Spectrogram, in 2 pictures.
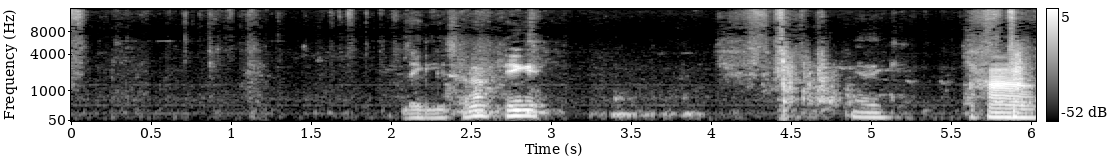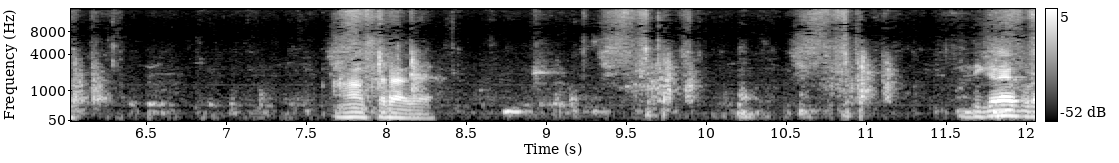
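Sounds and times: hand rubbing paper on floor: 0:10.5 - 0:12.0.

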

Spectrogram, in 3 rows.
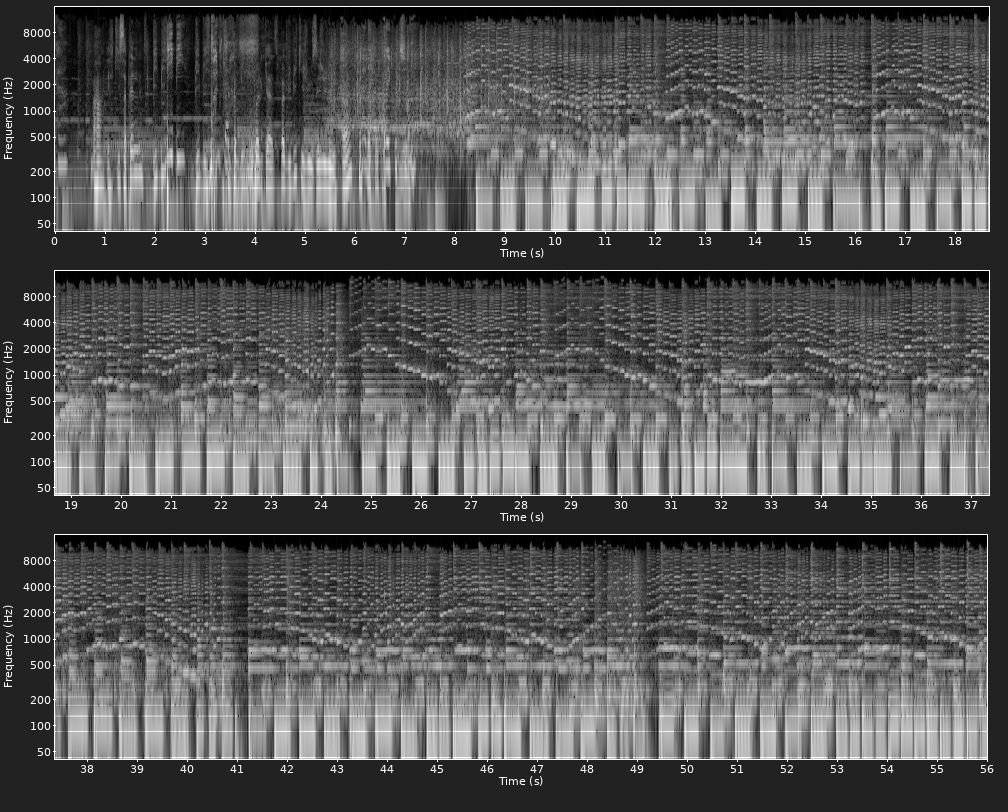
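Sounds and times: accordion playing polka: 0:01.1 - 0:56.0.

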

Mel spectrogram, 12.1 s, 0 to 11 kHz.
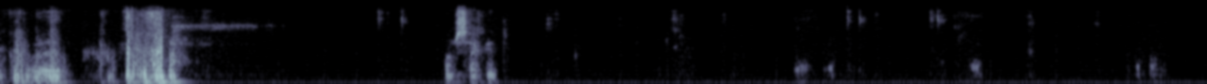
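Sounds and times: faint computer mouse clicks: 0:08.4 - 0:09.6.

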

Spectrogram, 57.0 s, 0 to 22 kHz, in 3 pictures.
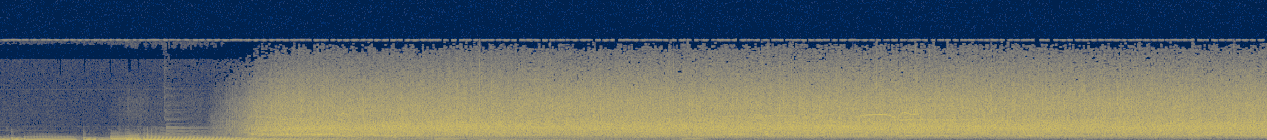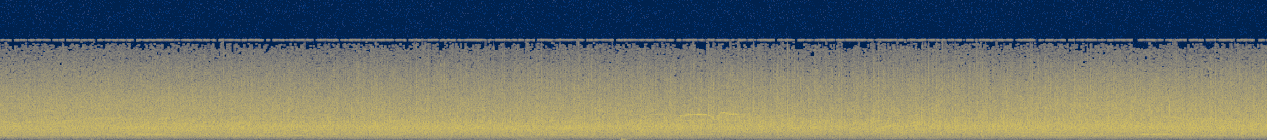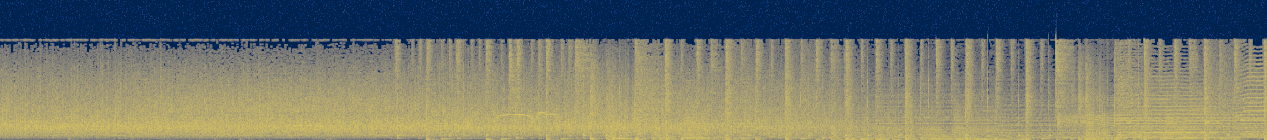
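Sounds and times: audience applauding: 0:03.2 - 0:57.0.

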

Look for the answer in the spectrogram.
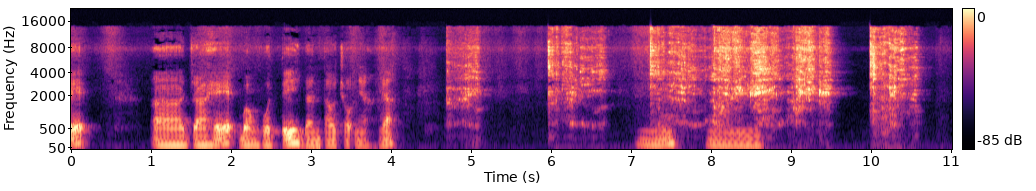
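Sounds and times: wok and utensils clattering: 0:04.7 - 0:05.3, 0:05.9 - 0:10.8.

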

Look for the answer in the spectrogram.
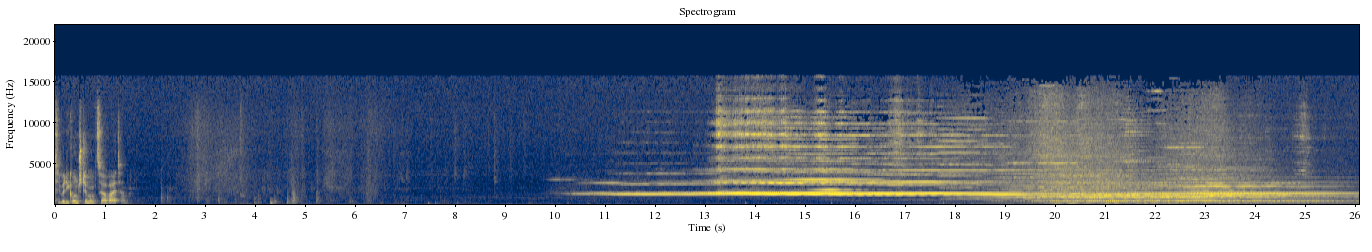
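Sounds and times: vibrating strings sustained tones: 0:09.3 - 0:26.0.

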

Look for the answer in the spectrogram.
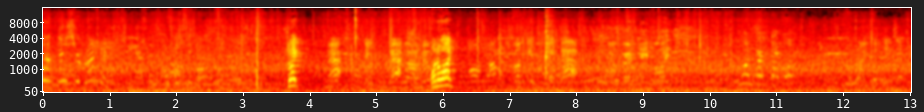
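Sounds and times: distant people talking: 0:00.0 - 0:13.0.

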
